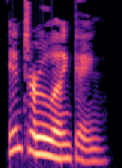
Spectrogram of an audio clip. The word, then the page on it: interlinking: British English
